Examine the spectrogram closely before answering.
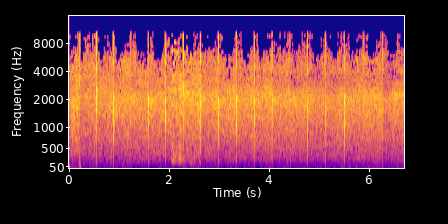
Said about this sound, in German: Bevor ich euch und Ihnen Gottes Segen mit auf den Weg in diesen Tag und in die neue Woche gebe, möchte ich unseren Konfirmanden noch mal ganz herzlich Dank sagen. Sie haben sich, glaube ich, wacker geschlagen, und das ist noch mal ein Applaus wert.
